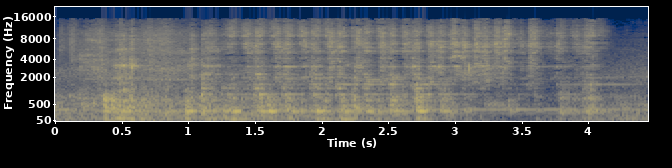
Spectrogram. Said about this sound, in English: And he's currently trying to be a one man band by scraping the pan. did you hear that? yeah. All the people are going to hear is you literally scraping on your van. I'm scraping my pan, do you mind?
